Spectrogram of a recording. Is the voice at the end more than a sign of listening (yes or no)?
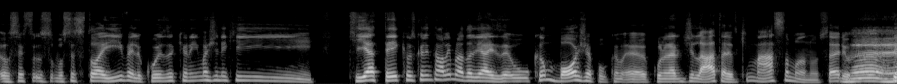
yes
